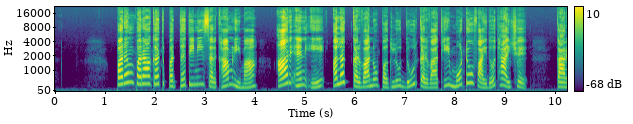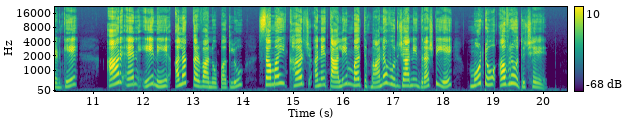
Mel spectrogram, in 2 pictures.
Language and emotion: Gujarati, neutral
